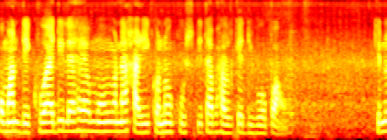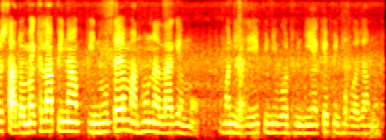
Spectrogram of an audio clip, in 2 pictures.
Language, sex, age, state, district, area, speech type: Assamese, female, 45-60, Assam, Nagaon, rural, spontaneous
